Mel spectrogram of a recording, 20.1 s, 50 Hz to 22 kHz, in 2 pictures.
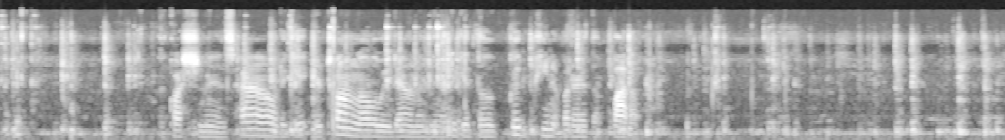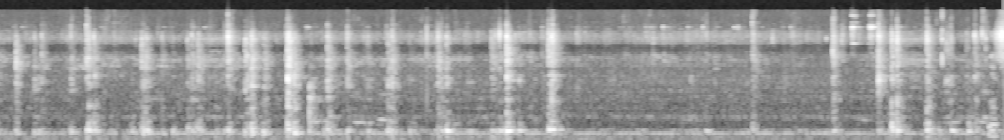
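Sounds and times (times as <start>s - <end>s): muzzle knocking plastic: 2.4s - 15.7s
dog licking plastic jar: 2.7s - 15.8s, 16.4s - 20.0s.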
